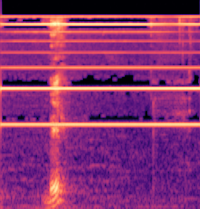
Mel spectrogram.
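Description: Digital multimeter in continuity mode giving a steady, high-pitched beep while its probes touch two points on the TV's circuit board. The beep means the path conducts: the connection from the flyback's filament winding is apparently intact up to this point.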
